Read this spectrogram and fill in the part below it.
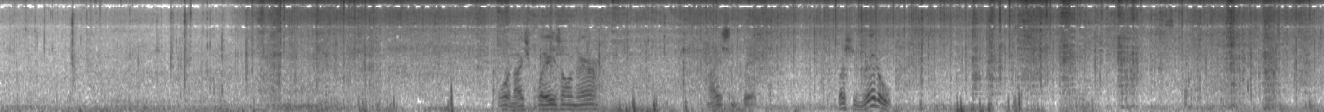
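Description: Sausages sizzle on a hot grill.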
